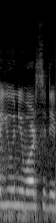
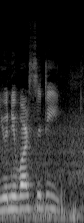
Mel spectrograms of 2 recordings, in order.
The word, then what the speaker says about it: university: A university, because the sound is coming from y. Unicorn, university.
